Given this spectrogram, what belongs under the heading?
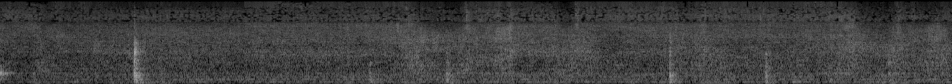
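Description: Chicken and onions sautéing together in a pan for a chicken pepper fry make a soft, steady sizzle with occasional light clicks of stirring.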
